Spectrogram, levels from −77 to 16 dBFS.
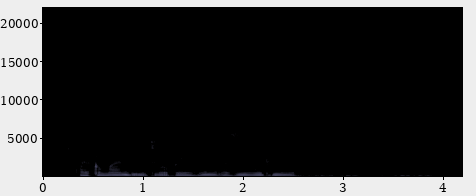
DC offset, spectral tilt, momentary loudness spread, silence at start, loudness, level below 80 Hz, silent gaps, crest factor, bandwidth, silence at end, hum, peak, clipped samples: under 0.1%; -8 dB/octave; 6 LU; 0.1 s; -58 LUFS; -76 dBFS; none; 18 dB; 16 kHz; 0.25 s; none; -40 dBFS; under 0.1%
